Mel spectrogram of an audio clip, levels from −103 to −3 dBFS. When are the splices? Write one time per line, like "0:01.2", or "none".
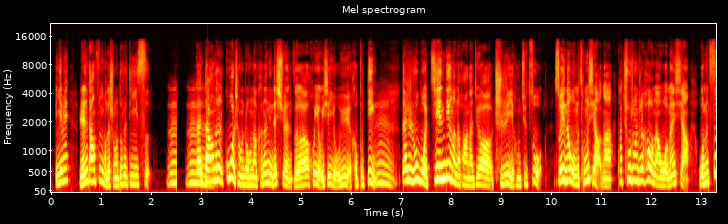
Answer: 0:02.5
0:11.3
